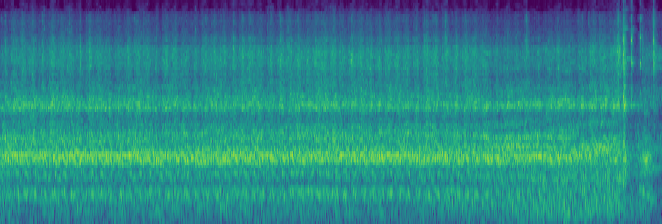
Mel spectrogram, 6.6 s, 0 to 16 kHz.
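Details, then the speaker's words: White 4-150 tractor, Caterpillar 3208 V-8 diesel, idle all winter; steady starter churn, no firing, only a hint of smoke. Owner suspects old gummed fuel in the injection pump or something stuck inside. Cranks but won't start. "Yeah, it just don't do like I think it should. It should be smoking a lot more and it's not. There's just a hint of smoke."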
